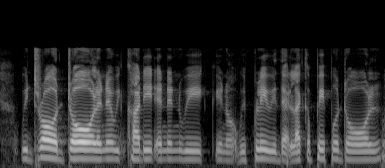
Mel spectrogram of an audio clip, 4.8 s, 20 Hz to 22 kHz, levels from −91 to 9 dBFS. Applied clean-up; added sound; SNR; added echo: none; none; none; none.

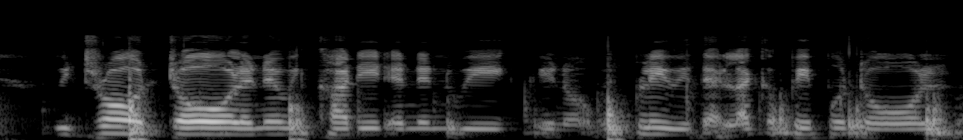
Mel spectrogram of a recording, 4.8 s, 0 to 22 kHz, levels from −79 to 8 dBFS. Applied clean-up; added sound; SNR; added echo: classical method WPE with log-MMSE.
